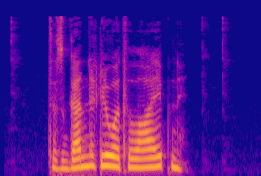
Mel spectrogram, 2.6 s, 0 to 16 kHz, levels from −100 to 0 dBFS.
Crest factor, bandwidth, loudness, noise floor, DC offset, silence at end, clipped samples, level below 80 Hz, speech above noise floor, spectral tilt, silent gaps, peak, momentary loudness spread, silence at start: 16 dB; 11.5 kHz; -21 LUFS; -68 dBFS; under 0.1%; 0.8 s; under 0.1%; -62 dBFS; 48 dB; -8 dB/octave; none; -6 dBFS; 12 LU; 0.5 s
